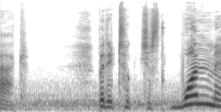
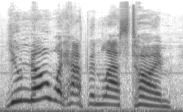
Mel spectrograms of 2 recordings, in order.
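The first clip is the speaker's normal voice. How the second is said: loud, heated protest; angry outburst; 8 semitones higher, 8 dB louder than usual. Acted. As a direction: push back hard at your superior. Commander angrily arguing with superior.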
